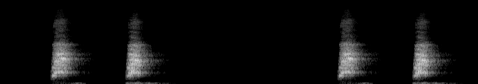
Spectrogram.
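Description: A Labradoodle gives two pairs of short, broad barks separated by a pause.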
